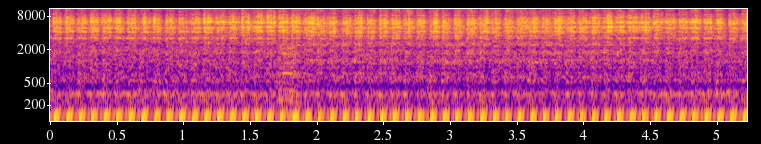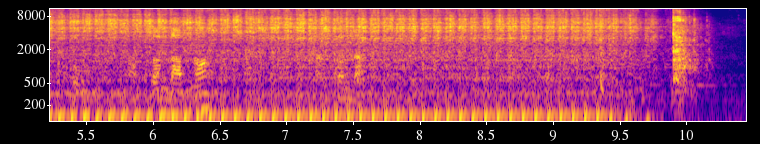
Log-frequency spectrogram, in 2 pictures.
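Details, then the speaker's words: Honda Wave 110i after starter gear repair: steady even single-cylinder idle thump, no grinding or clatter before shutting off; previously the starter gear hit hard, now quiet; normal. "ครับถ้าปกตินะมันอันนี้มันจะตีแรงมากเป๊ะนี่มันก็เงียบละ"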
